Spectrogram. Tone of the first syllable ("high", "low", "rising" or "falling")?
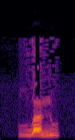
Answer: rising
